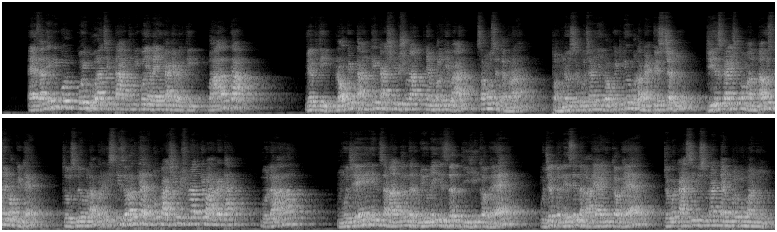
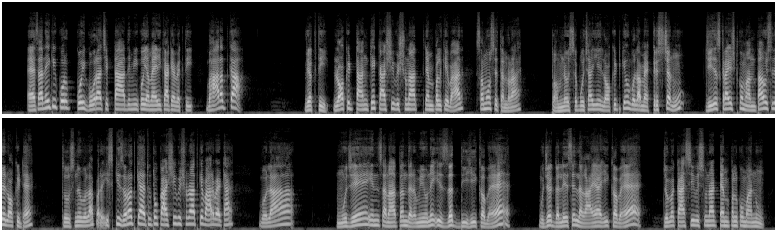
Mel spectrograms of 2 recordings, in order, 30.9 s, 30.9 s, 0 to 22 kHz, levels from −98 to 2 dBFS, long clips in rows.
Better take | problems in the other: second | off-mic speech; far // room echo; noticeable; dies away in 1.1 s

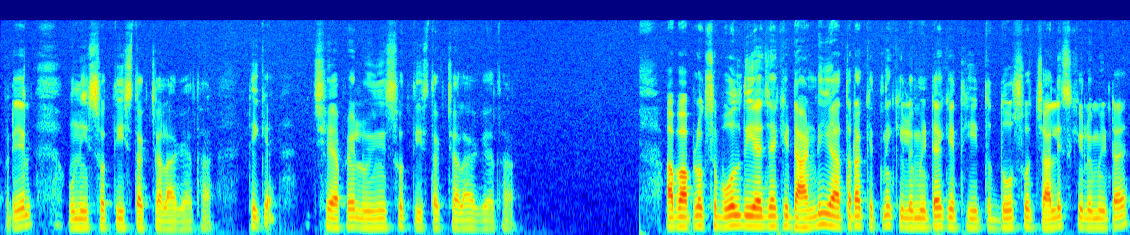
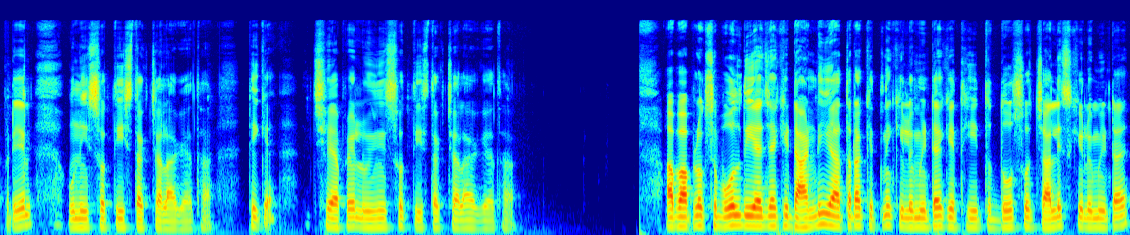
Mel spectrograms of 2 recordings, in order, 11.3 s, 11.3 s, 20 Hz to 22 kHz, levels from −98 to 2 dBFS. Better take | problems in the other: second | hiss; faint; throughout; 30 dB below the speech

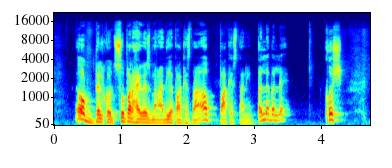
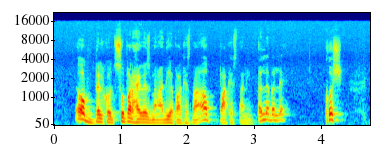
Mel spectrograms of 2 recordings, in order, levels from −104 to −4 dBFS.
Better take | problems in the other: first | hiss; faint; throughout; 25 dB below the speech

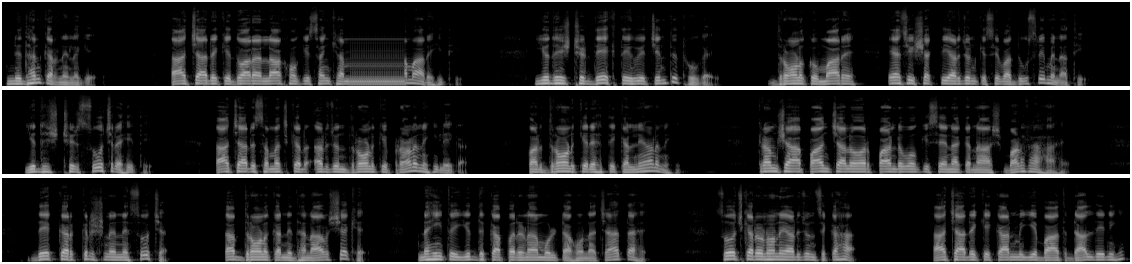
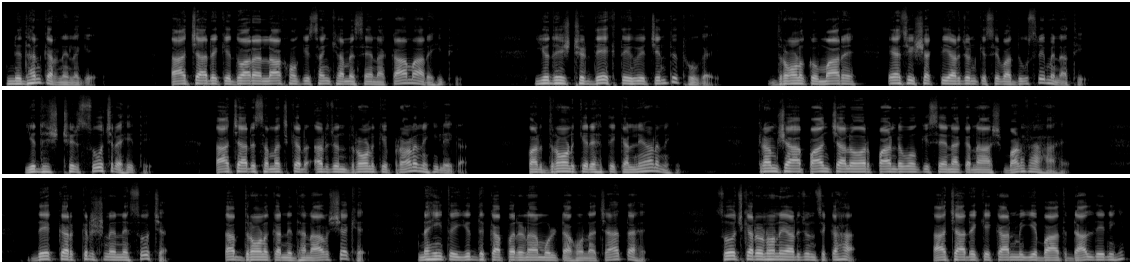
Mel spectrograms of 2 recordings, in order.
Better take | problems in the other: second | audio freezing; at 3.5 s for 0.5 s

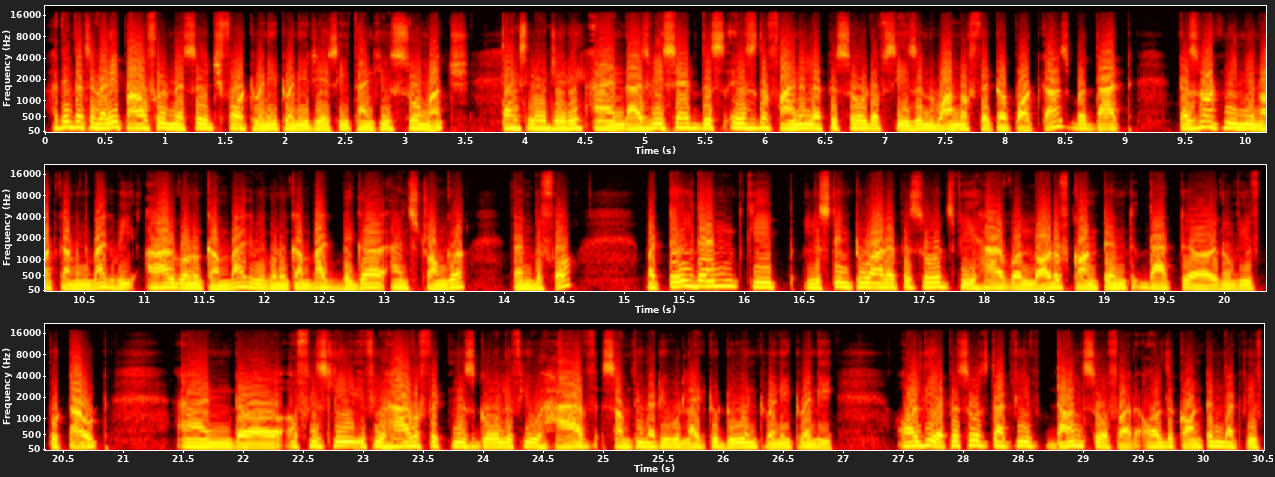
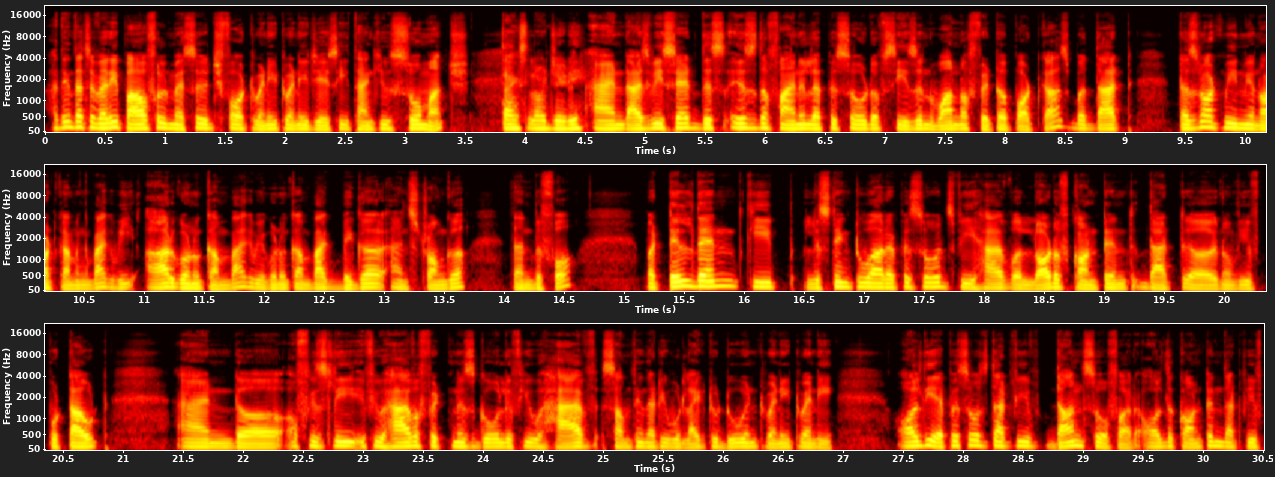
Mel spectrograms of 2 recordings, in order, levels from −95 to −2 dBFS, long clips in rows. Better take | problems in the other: second | distortion; heavy; 23% of the sound clipped

